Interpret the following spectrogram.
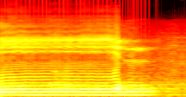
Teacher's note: Din, akhiri dengan nun. Din, jangan dibaca dengan gunnah.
